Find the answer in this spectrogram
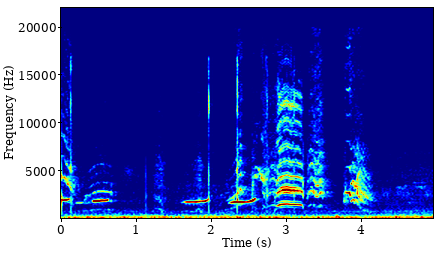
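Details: A female pet rose-ringed parakeet that talks gives harsh squawks and drawn-out, rising mewing notes imitating a cat's meow.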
